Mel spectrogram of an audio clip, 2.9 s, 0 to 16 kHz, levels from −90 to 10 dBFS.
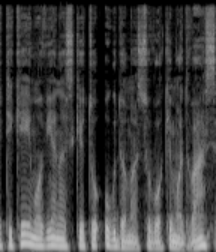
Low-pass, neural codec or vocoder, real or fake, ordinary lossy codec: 14.4 kHz; none; real; AAC, 96 kbps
